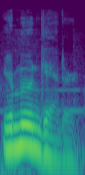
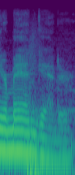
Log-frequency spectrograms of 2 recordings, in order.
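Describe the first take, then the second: First: The middle syllable has a long 'oo' vowel. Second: The middle syllable has a short 'a' vowel. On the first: "is it your moon or your man?" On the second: "I could see it being your man gander"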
